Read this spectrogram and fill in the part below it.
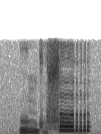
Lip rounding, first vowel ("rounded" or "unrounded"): unrounded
